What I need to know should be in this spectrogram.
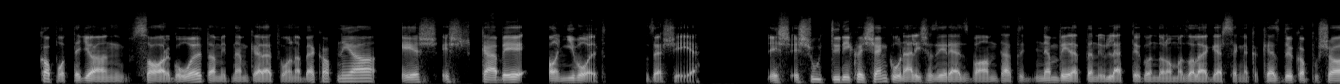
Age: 20-39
